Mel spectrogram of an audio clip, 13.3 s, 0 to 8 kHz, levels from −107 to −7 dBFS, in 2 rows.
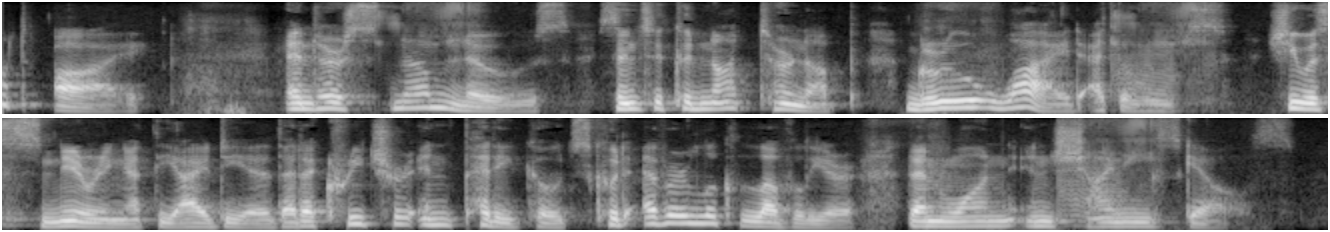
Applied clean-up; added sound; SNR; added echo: neural mask model Resemble Enhance denoiser.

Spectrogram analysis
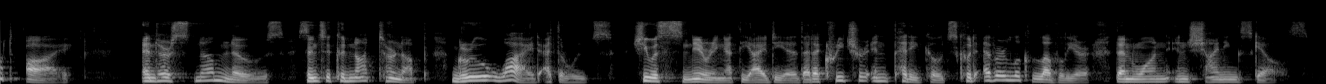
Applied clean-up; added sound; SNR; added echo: none; none; none; none.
